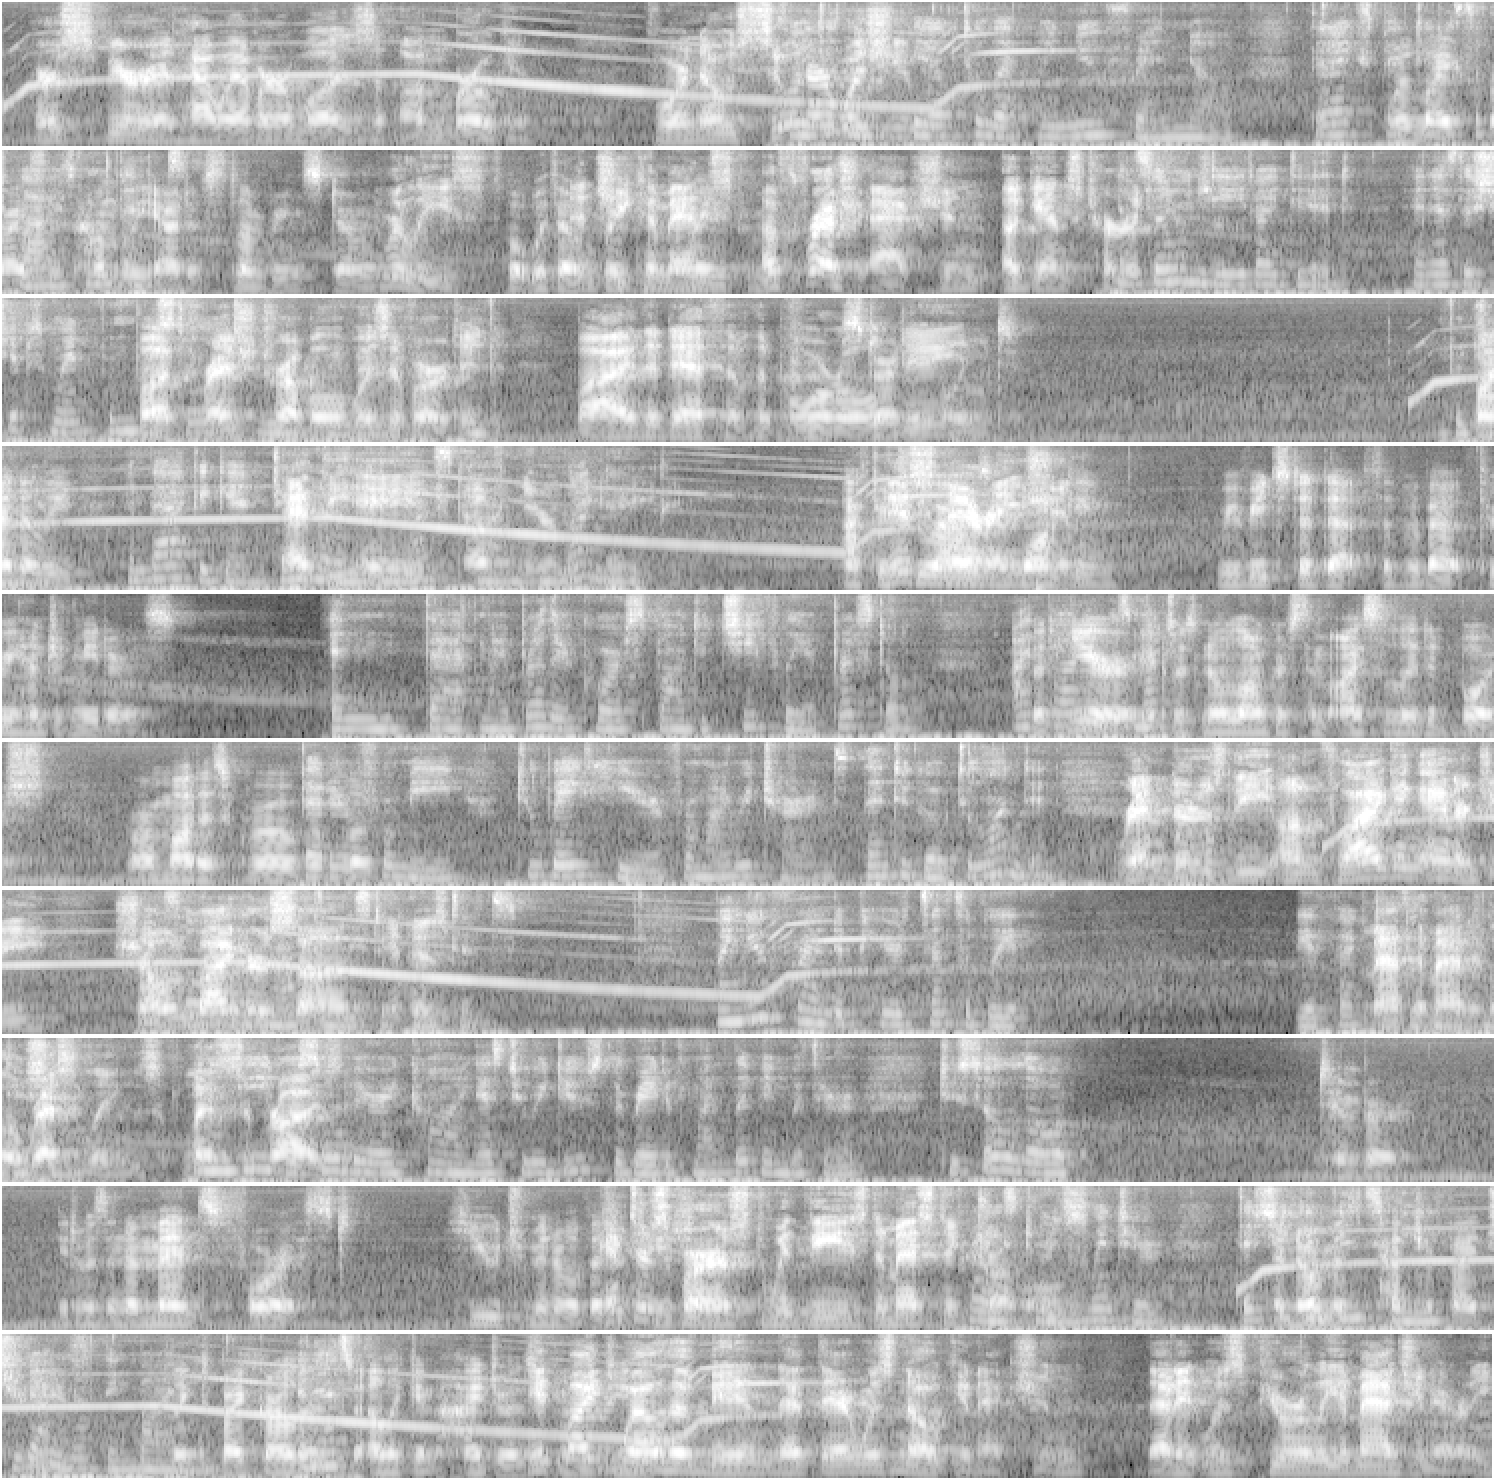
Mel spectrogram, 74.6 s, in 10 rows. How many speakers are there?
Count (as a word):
three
